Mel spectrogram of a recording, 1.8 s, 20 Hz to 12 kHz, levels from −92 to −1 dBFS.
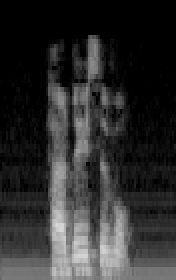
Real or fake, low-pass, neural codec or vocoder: real; 7.2 kHz; none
